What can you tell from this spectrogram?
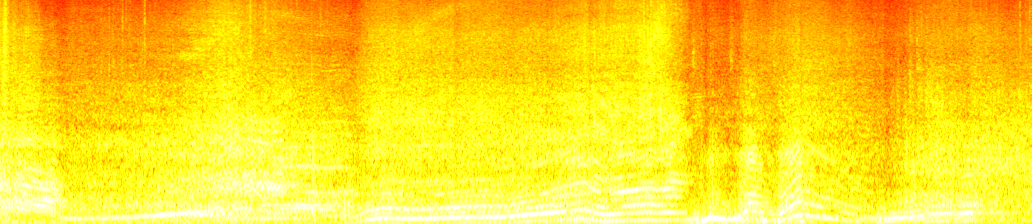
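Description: A high-performance car engine accelerating hard, its pitch climbing in long pulls and dropping back at each gear change. About seven seconds in come a few quick, sharp revs before another climb near the end.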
